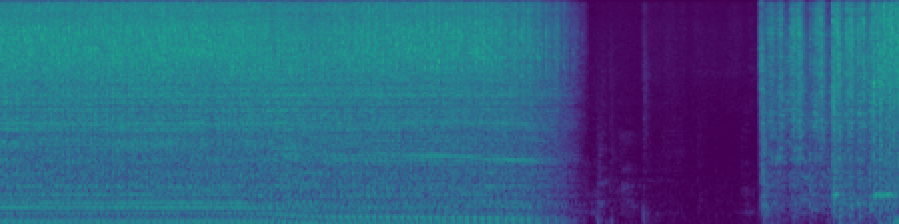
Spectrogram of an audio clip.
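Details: VW Beetle air-cooled flat-four under restoration, after alternator smoke repair, coil connected by touching wires: steady rumble winds down and stops, then fires straight back up and idles evenly; moisture steaming off, belt tension uncertain.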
